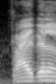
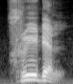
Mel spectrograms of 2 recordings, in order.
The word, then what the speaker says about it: Friedel: Hello, হ্যাঁ, ফ্রাইডেল না, আমাদের বাংলাগুলো সব জি লিখছে স্যার, ফ্রিডেল, সব জায়গায় ফ্রিডেল লেখা আছে, আমরা Friedel. উচ্চারণ করবো, হ্যাঁ, ফ্রিডেল craft, ফ্রিডেল craft limitations.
